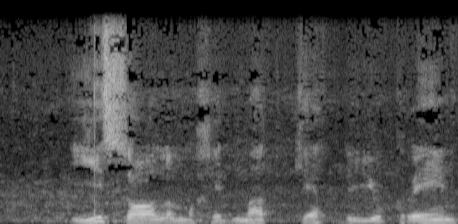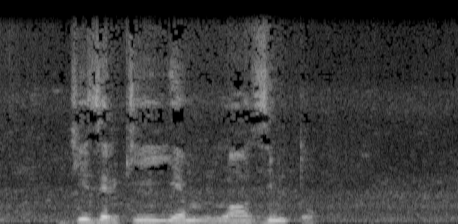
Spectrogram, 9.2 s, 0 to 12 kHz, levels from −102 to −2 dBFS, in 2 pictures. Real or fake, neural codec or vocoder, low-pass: real; none; 10.8 kHz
